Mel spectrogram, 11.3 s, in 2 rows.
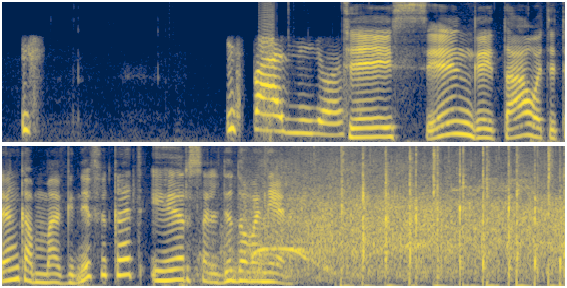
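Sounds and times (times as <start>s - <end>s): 
speech: 2.6s - 8.7s
few people clapping in a radio studio: 7.6s - 11.2s.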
